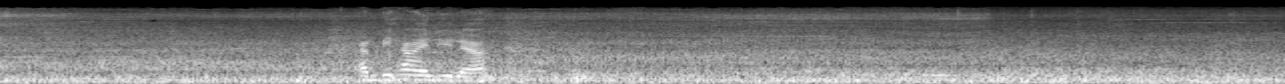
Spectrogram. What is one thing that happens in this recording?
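Cars drive past close by on a city street.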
